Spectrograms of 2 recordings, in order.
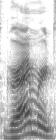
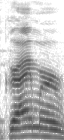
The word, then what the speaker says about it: Grimer: And why does Grimer rhyme with Slimer?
